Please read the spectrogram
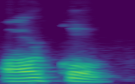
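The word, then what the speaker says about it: Arko: मेरा नाम एक्चुअली है ऑर्को। ऑर्को नाम है? ओके, दैट्स बंगाली, तो दैट शुड बी ऑर्को। तो यस। मैं अर्का बोल रहा था।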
